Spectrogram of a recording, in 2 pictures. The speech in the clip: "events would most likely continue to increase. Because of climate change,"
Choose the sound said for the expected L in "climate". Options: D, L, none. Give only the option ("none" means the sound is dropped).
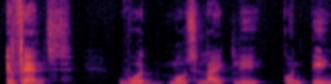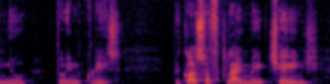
L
